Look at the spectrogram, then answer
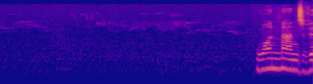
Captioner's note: birds chirping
